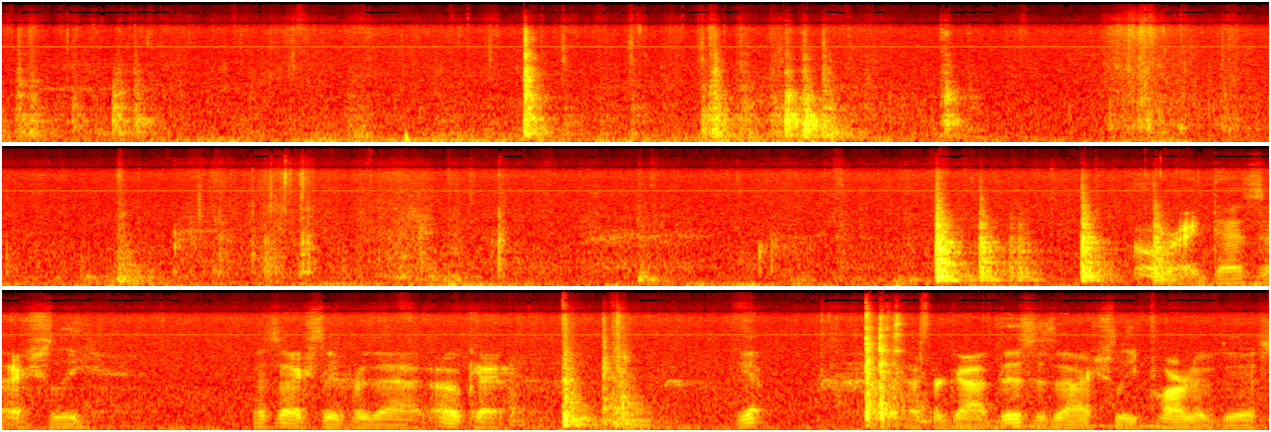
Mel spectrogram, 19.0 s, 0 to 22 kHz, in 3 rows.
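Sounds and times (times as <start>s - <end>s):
light clicks and rattles of hand work: 0.0s - 4.9s, 15.2s - 16.0s.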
